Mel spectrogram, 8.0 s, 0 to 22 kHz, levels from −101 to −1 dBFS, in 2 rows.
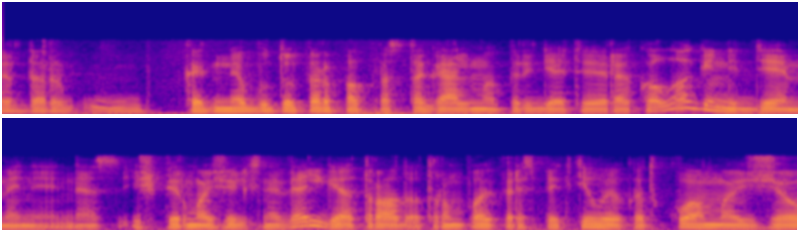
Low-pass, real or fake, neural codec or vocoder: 5.4 kHz; real; none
